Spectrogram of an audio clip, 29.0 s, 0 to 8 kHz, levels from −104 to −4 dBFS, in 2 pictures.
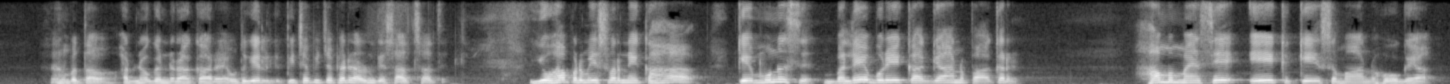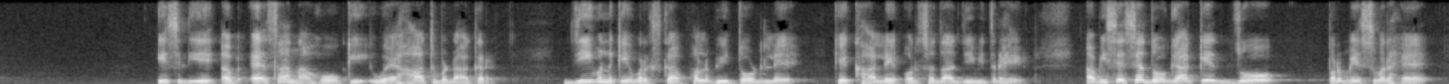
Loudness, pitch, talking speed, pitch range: -19 LUFS, 170 Hz, 135 wpm, 145-200 Hz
